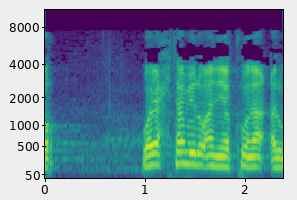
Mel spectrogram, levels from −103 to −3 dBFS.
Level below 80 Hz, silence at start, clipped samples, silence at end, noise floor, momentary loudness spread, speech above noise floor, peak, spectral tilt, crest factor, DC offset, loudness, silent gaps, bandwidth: -60 dBFS; 0 s; under 0.1%; 0 s; -51 dBFS; 7 LU; 34 dB; -4 dBFS; -6 dB/octave; 14 dB; under 0.1%; -17 LUFS; none; 7.8 kHz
